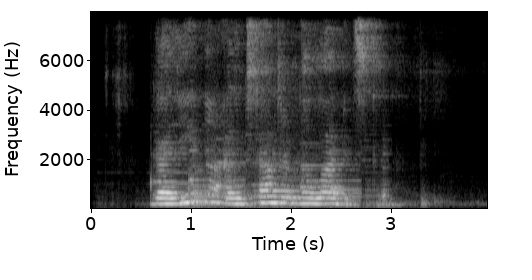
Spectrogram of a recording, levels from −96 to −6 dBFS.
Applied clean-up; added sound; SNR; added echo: neural separator model SepFormer DNS4.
